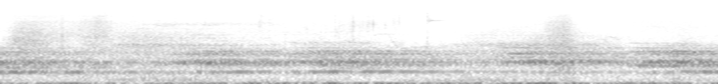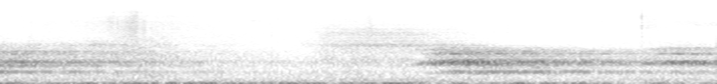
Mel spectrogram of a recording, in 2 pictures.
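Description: A pack of deer-hunting hounds baying on a chase, several voices overlapping in long drawn-out howls that shift in pitch and swell near the end.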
